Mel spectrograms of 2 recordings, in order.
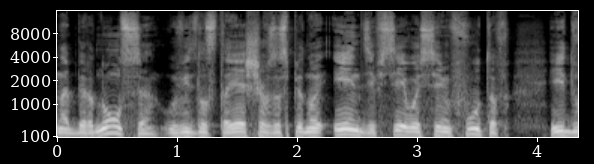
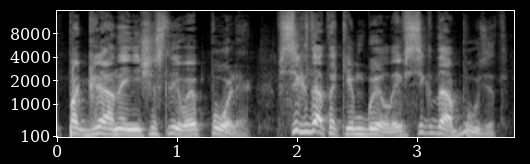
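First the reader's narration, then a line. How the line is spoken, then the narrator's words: Shout. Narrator (Russian): Тиан закричал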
